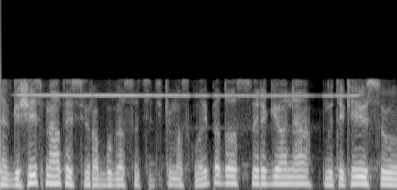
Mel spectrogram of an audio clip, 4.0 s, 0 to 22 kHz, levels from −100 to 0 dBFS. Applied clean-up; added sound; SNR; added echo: neural mask model RNNoise.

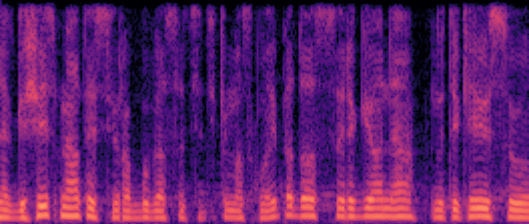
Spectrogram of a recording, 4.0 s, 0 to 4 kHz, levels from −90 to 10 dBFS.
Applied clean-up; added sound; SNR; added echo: none; none; none; none.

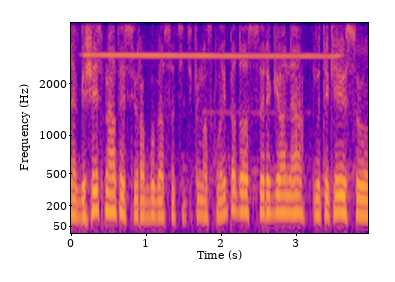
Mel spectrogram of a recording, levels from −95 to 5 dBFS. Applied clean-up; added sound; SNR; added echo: none; Harmonica; 14 dB; none.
